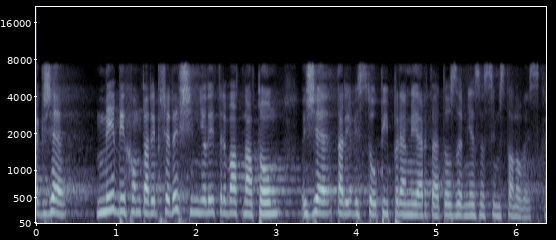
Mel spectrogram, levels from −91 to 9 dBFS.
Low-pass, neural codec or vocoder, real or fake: 7.2 kHz; codec, 16 kHz, 6 kbps, DAC; fake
